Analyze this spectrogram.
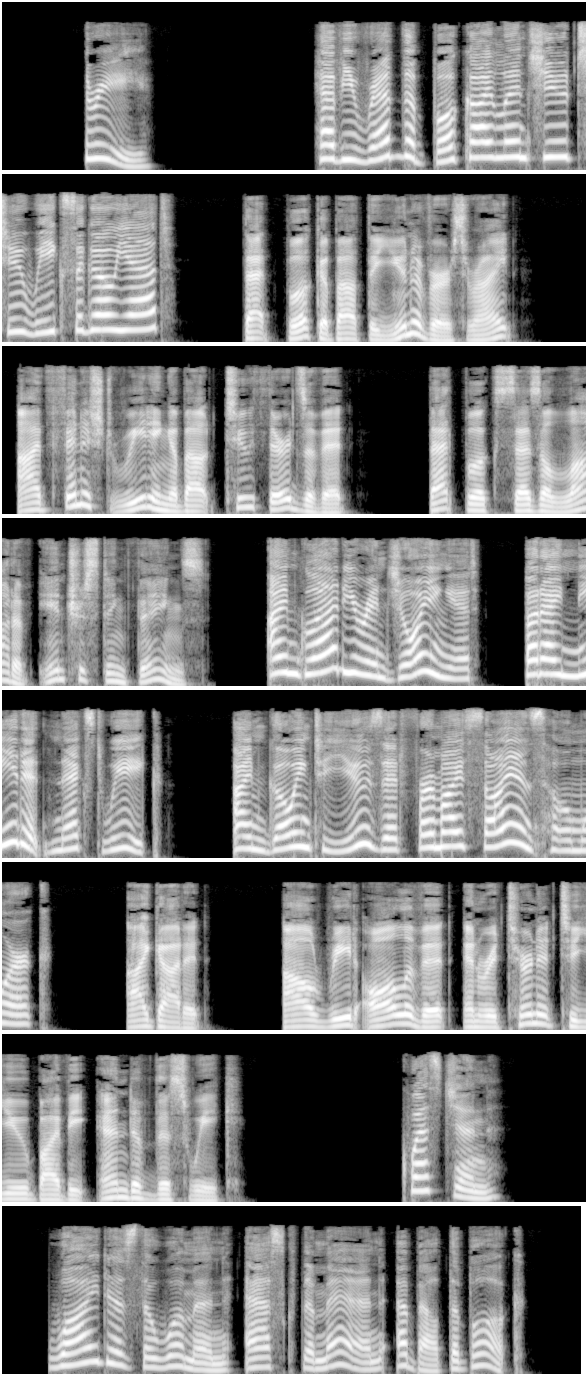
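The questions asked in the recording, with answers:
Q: Why does the woman ask the man about the book?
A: Because she needs it back next week for her science homework.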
